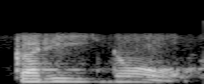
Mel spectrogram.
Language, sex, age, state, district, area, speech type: Manipuri, male, 45-60, Manipur, Imphal West, urban, conversation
